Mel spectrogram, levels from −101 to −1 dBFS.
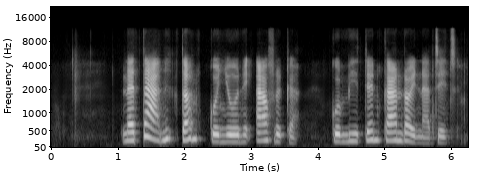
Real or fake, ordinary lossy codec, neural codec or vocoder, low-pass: fake; none; codec, 24 kHz, 1.2 kbps, DualCodec; none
